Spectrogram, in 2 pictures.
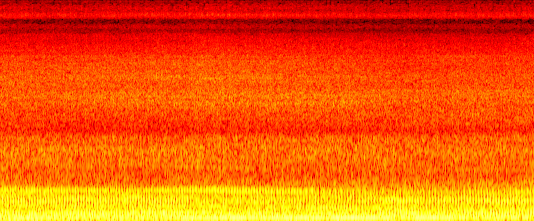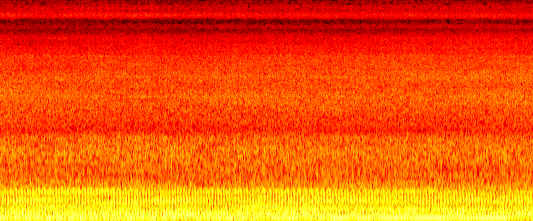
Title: engine knocking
